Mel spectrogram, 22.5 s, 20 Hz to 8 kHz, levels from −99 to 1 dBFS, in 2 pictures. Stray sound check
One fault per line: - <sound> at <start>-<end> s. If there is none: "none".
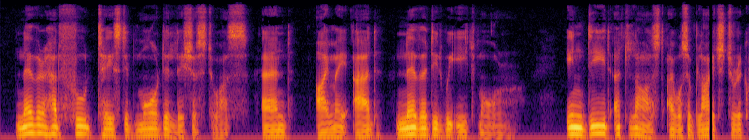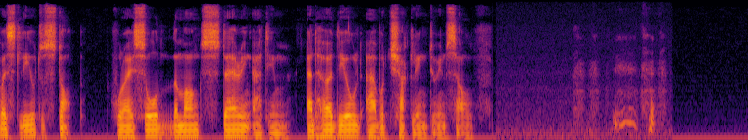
- dropout at 10.6-10.7 s
- laugh at 19.8-21.3 s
